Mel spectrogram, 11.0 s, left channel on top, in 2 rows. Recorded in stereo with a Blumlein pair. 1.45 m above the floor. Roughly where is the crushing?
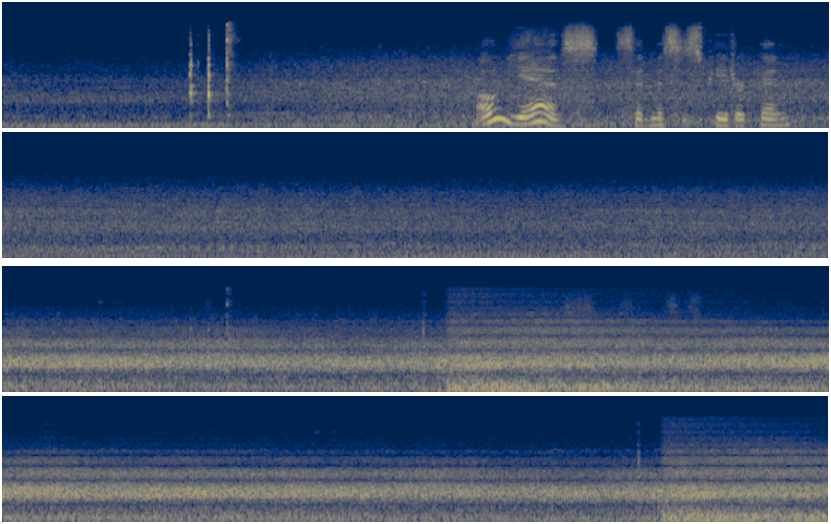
Ahead left.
